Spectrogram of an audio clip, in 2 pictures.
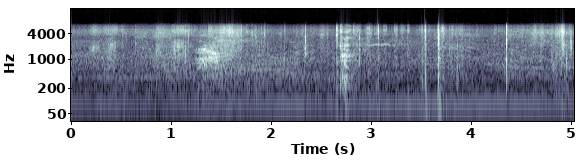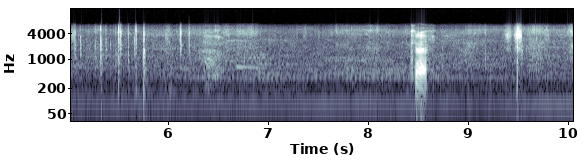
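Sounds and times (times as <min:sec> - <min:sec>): tent pole clicks and taps: 0:01.9 - 0:06.3.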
